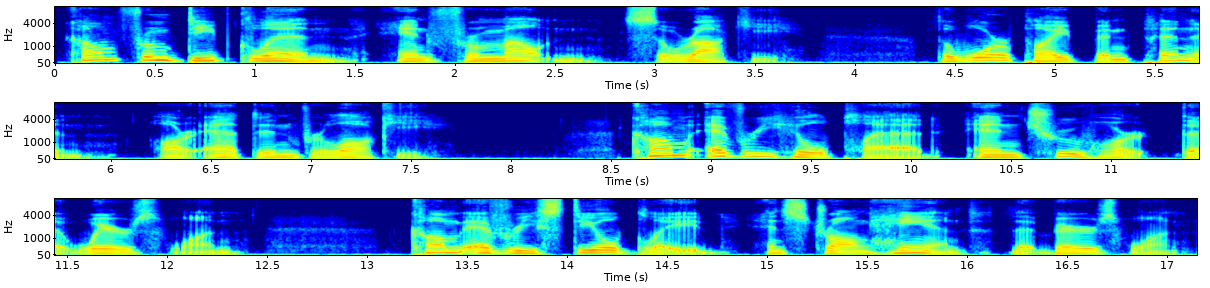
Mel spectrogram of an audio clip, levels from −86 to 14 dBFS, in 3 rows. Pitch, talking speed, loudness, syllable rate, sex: 135 Hz, 130 wpm, -20 LUFS, 3.7 syllables/s, male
